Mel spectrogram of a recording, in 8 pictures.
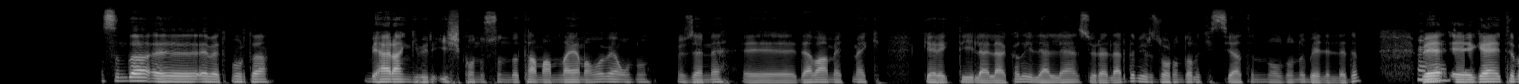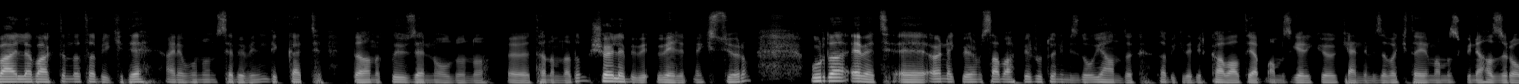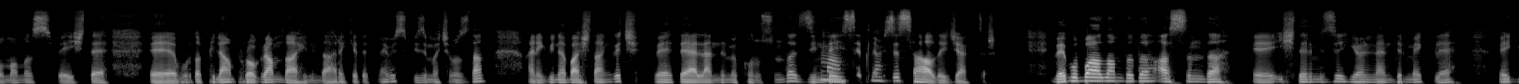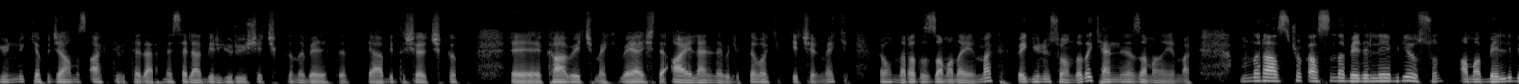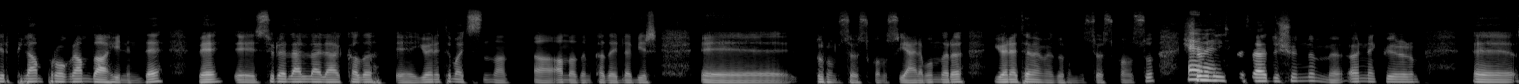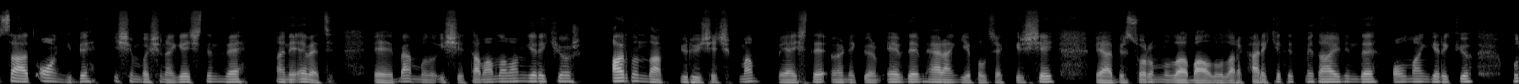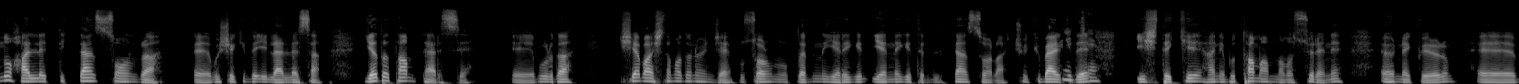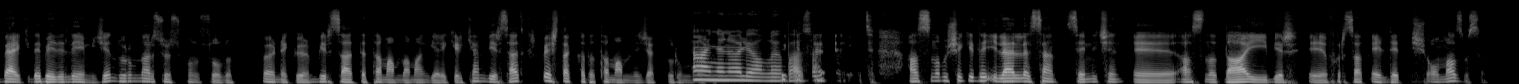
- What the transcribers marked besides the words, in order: tapping
- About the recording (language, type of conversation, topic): Turkish, advice, Yaratıcı çalışmalarım için dikkat dağıtıcıları nasıl azaltıp zamanımı nasıl koruyabilirim?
